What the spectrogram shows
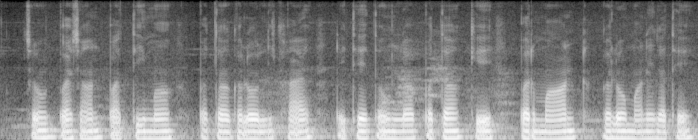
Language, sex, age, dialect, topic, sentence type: Chhattisgarhi, male, 18-24, Western/Budati/Khatahi, banking, statement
